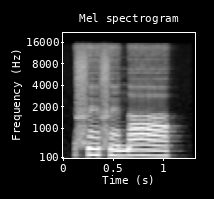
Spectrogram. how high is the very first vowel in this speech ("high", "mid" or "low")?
mid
